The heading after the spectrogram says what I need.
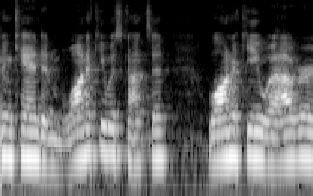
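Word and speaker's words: Waunakee: Brewing uh brew and canned in wanck Wisconsin wanaki whatever it's pronounced byed you actually nailed said Wan and then wanaki which one is it uh wanaki wanaki the reason I bought this beer is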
